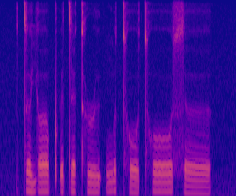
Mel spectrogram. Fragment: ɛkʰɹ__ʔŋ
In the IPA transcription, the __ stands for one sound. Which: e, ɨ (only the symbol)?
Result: ɨ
